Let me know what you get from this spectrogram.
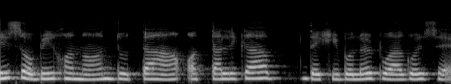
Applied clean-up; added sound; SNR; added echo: none; none; none; none.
